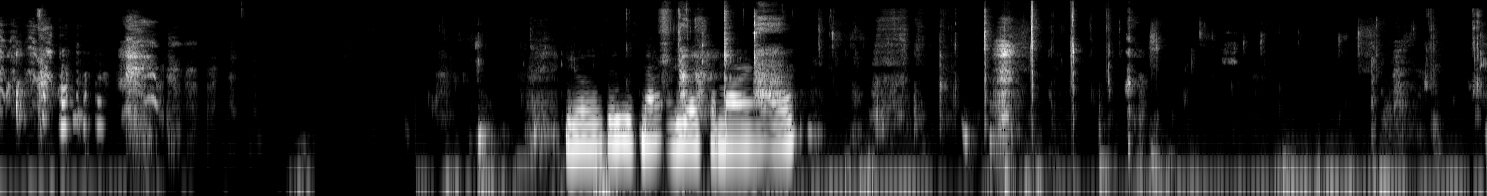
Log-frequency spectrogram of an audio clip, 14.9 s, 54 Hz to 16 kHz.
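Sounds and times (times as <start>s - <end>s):
laughter: 0.0s - 2.2s
speech: 0.2s - 1.9s, 5.6s - 8.3s
open-mouthed chewing with wet smacks: 4.2s - 5.6s, 7.5s - 14.8s.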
